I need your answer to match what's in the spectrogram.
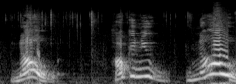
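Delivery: loud, high-pitched shouting. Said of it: "You're shouting at an A I".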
